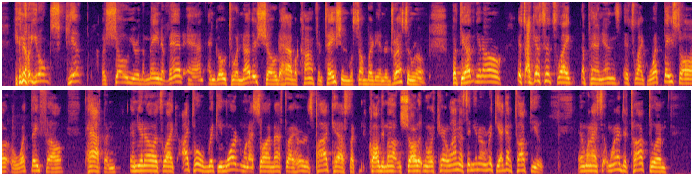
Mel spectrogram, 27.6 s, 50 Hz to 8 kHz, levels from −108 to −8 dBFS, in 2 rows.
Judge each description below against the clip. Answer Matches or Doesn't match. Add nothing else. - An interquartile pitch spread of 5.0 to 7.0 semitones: Doesn't match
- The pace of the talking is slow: Doesn't match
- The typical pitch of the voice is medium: Matches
